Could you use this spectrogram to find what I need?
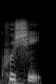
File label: "khushii", Hindi; खुशी; [女]喜び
